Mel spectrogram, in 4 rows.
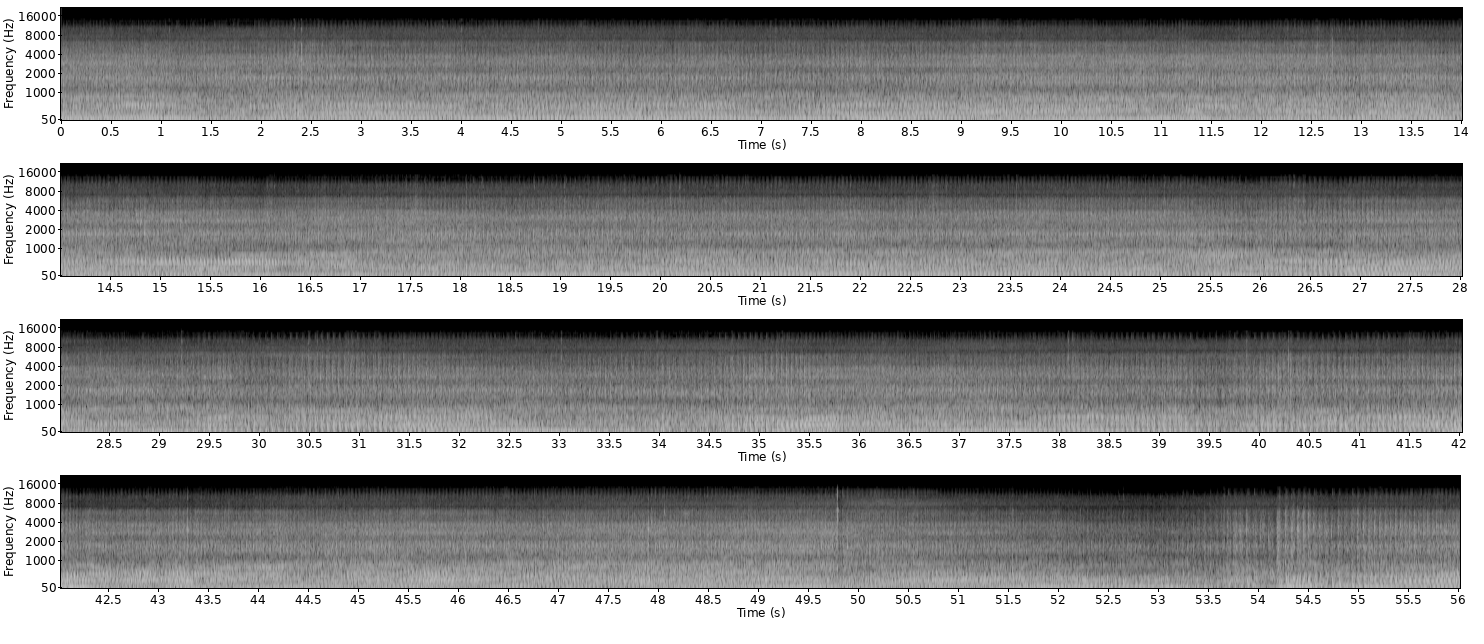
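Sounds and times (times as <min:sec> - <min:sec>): off-road motorcycle engine: 0:00.0 - 0:56.0.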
